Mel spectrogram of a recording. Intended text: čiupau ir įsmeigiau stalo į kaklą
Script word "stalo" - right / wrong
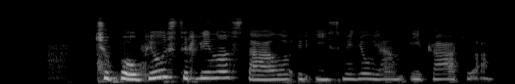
wrong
